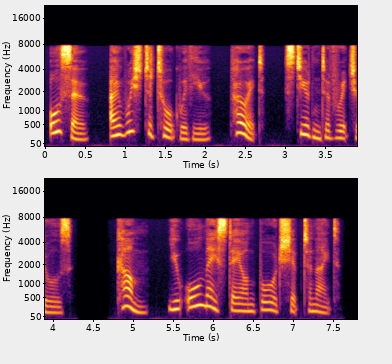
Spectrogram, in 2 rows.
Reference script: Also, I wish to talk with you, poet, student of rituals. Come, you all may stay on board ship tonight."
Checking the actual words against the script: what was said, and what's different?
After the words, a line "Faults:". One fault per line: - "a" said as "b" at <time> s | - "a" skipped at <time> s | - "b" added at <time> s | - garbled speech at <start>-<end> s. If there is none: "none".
Also, I wish to talk with you, poet, student of rituals. Come, you all may stay on board ship tonight."
Faults:
none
